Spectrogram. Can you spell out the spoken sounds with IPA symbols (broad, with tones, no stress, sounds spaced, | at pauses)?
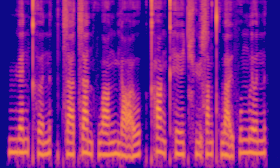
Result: m ɥ ɛ˥ n kʰ ə˧˥ n | t͡s ä˧˥ t͡s a˥˩ n f w ɑ˧˥ ŋ m j ɑ̰˨˩˦ ʊ̯ | kʰ ɑ˥˩ ŋ kʰ e˧˥ ɪ̯ t͡ɕʰ y̰˨˩ s ɑ˦ ŋ t̪ʰ w a̰˨˩ ɪ̯ f ʊ˥ ŋ l ə˥ n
